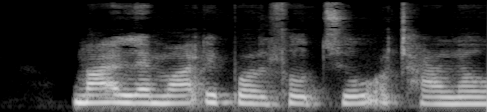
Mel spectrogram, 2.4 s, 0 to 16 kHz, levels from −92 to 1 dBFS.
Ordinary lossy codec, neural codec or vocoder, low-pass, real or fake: MP3, 64 kbps; codec, 44.1 kHz, 2.6 kbps, DAC; 14.4 kHz; fake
